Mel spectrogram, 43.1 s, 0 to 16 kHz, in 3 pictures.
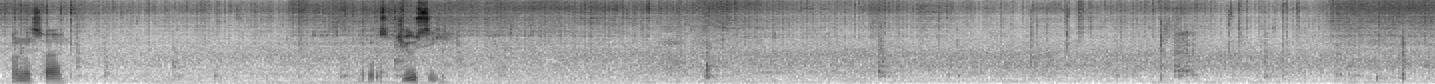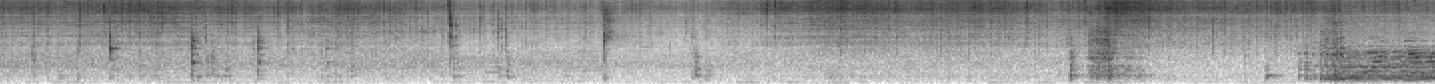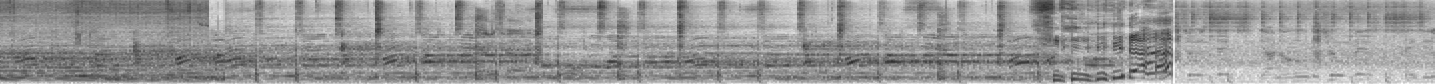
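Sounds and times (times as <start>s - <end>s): fire pops and crackles: 0.0s - 30.8s
meat sizzling on a grill: 0.0s - 30.8s
music: 27.2s - 43.0s.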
